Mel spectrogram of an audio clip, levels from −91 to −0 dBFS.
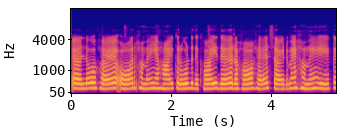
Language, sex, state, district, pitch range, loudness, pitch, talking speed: Hindi, female, Bihar, Gaya, 205-225 Hz, -15 LUFS, 215 Hz, 180 wpm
